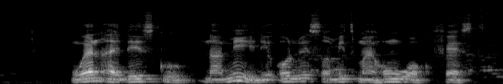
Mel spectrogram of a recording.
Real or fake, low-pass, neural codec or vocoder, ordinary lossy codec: real; 14.4 kHz; none; none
